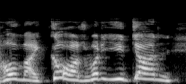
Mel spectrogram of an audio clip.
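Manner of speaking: high, alarmed yelp of a shocked friend; panicked cry. Retold or imitated. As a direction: act out panic as if a friend stabbed his eye. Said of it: "Simon Pegg's like".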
